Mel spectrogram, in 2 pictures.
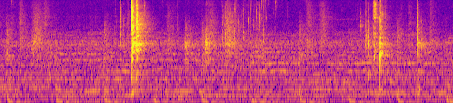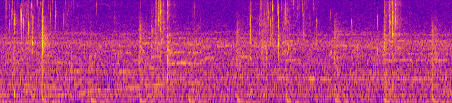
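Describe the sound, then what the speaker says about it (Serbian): Cooked vegetable preserves poured into sterilized jars, heard as thick, wet dripping and squishy plops in a fairly steady rhythm, close and moderately quiet. "sada sipamo u sterilisane tegle"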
